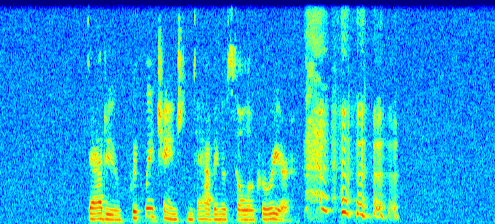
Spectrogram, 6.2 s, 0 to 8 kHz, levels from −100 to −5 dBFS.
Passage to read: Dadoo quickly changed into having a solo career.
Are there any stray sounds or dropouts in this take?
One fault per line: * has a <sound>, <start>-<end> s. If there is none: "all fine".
* has a laugh, 3.8-5.0 s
